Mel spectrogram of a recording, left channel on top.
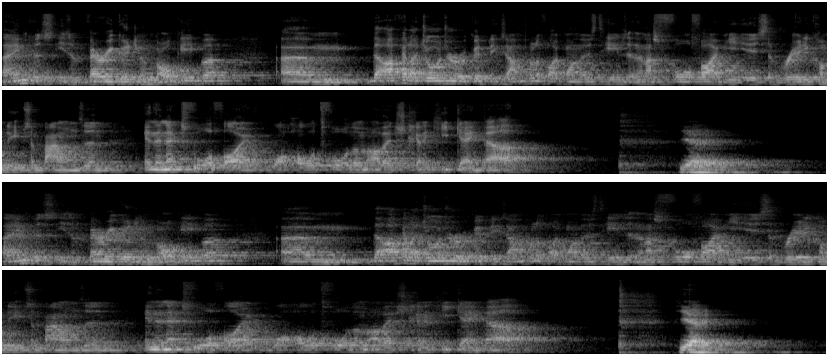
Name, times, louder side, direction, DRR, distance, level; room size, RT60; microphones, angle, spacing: voice 1, 0.0-2.1 2.8-9.3 9.7-13.4, left 2 dB, 70° left, 3 dB, 0.5 m, -28 dB
voice 2, 14.4-15.3, right 5 dB, 55° right, 7 dB, 0.3 m, -25 dB
5.3 x 2.2 x 3.4 m, 1.5 s
head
